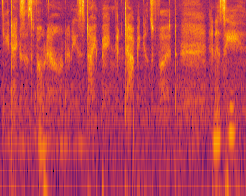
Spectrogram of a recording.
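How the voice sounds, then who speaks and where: A woman reading a first-person novel aloud in a soft, intimate whisper, in a steady ASMR style. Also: unhurried. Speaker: audiobook reader.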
